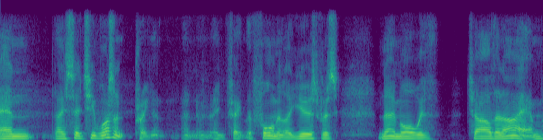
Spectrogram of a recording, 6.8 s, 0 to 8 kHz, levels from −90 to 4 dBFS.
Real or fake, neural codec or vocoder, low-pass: real; none; 7.2 kHz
